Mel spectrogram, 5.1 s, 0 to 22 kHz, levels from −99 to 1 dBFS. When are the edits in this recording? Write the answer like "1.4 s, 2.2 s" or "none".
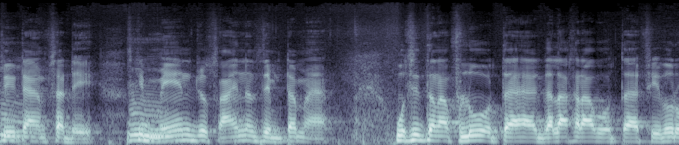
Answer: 1.0 s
